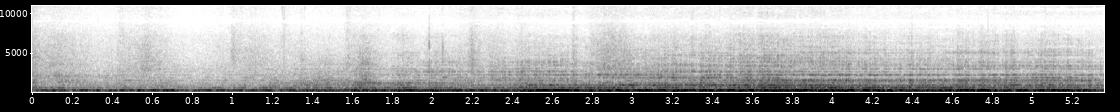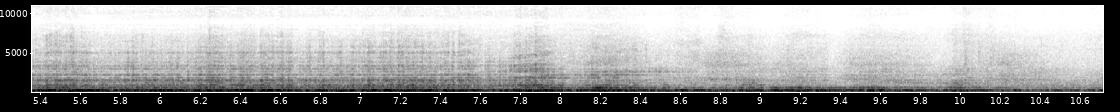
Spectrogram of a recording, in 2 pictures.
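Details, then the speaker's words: Dometic WH-6GEA RV gas/electric water heater after replacing the fusible link (part 93866). Pressing the gas button, the burner fires right up into a steady, even roar with no popping or sputtering. Normal gas burner operation. "and i believe it sounds like it fired right up with the new fusible link installed"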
